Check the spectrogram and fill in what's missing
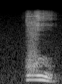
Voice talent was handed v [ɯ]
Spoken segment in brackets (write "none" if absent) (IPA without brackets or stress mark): ɯ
